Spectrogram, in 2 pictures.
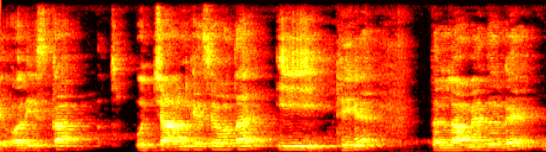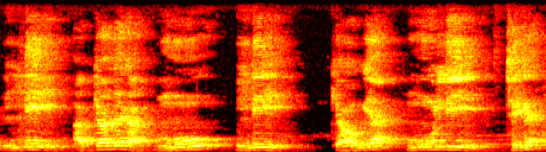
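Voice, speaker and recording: A man teaching a beginner lesson, slowly sounding out syllables and asking and answering his own questions. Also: fairly high pitch. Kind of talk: Hindi literacy lesson. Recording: distant echoey lo-fi room sound.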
